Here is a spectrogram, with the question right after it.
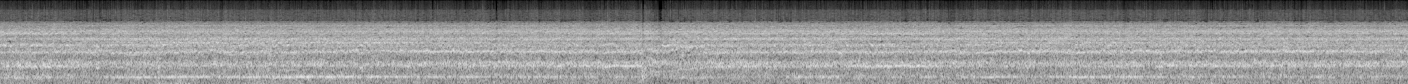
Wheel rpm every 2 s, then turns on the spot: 220, 220, 230, 210, 230, 230, 230.
none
